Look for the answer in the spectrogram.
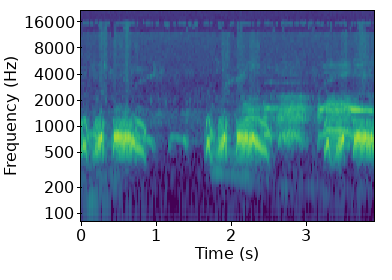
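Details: Spotted dove used as a decoy to lure wild birds, cooing in quick succession: clipped double notes then a long sliding coo, repeated about three times with faint overlapping higher tones and low background hum.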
